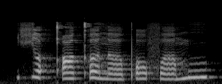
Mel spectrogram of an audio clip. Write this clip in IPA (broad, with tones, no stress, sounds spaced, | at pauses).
ç ʌ˦˨ ʔ qʼ ʌ˧ kʼ ʌ˦˨ n ʌː˨ pʼ ɔ˧ f ʌː˨ m u˦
